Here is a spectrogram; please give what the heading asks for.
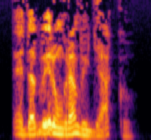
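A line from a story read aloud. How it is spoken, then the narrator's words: Murmured. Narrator (Italian): mormorò l'oste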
